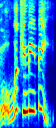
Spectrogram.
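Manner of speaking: high, loud mock disbelief; comic squawk of disbelief; incredulous retort. Imagined baffled reply to the story.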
